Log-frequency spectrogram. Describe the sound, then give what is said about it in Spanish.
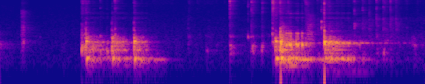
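Typing on an office keyboard: irregular bursts of clattering key presses in two short flurries, with brief pauses between, fairly loud and with no voices. “Este es un teclado de oficina. Escucha.”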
